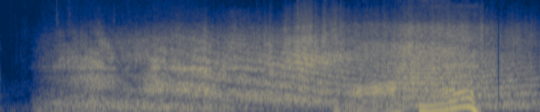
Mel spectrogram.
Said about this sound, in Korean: 비행기 이착륙 소, 이륙 소리입니다. 비행기 이륙 소리.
